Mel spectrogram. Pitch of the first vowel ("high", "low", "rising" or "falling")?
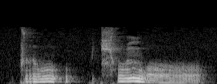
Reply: falling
